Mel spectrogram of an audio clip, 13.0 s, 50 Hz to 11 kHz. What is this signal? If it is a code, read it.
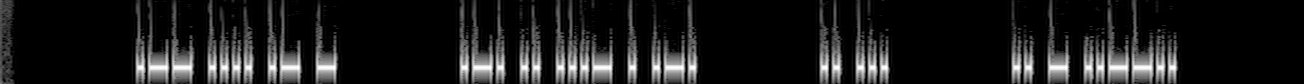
Morse code, heard as a keyed tone, about 21 wpm, 700 Hz. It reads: WHAT RIVER IS IT?
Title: 3x Word-Spacing - Sentences from Top 300 Words - 20wpm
